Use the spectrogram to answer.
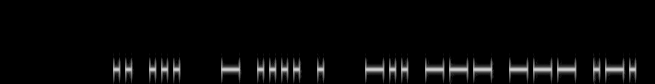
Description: Morse code, heard as a keyed tone, about 20 wpm, 700 Hz. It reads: IS THE DOOR
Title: Sentences with 2-Word Phrases - 20wpm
